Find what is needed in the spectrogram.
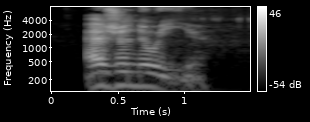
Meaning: inflection of agenouiller: 1. first/third-person singular present indicative/subjunctive 2. second-person singular imperative
- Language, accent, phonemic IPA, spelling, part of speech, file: French, Canada, /aʒ.nuj/, agenouille, verb, LL-Q150 (fra)-agenouille.wav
